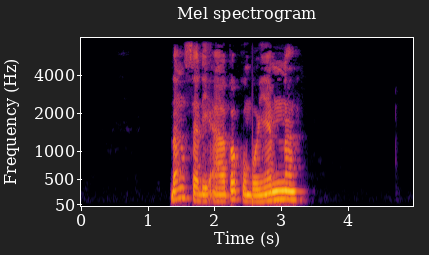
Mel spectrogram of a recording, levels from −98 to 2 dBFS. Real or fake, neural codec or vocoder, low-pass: real; none; 7.2 kHz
